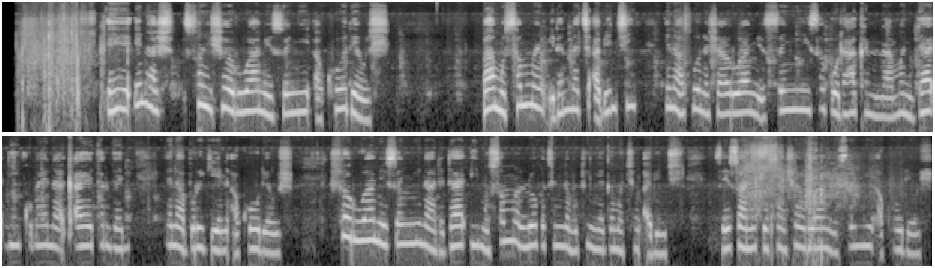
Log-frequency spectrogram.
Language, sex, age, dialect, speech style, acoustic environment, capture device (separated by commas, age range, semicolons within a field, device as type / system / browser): Hausa, male, 25-34, Nigeria - Nigerian Standard, tired, nature, mobile / Linux / Chrome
